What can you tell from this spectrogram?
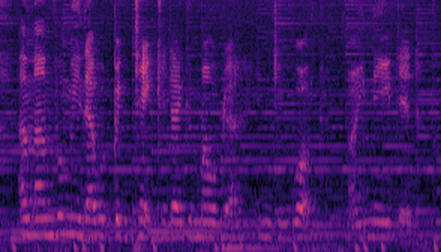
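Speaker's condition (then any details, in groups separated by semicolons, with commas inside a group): Cerebral palsy; arm tremors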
